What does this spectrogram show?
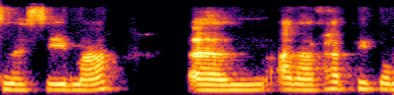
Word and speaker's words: Nasima: mispronouncing my name um it's quite easy to say it's nasimah and i've had people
